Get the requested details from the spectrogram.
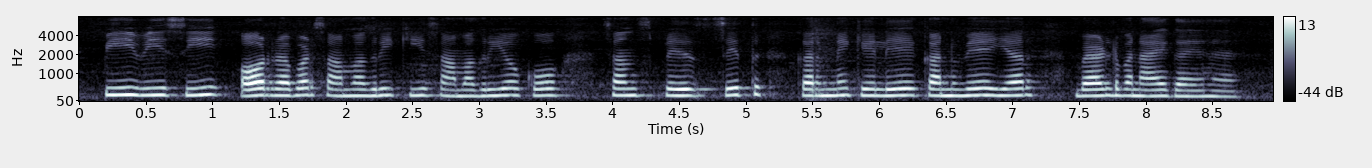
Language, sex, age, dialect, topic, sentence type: Hindi, female, 56-60, Hindustani Malvi Khadi Boli, agriculture, statement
